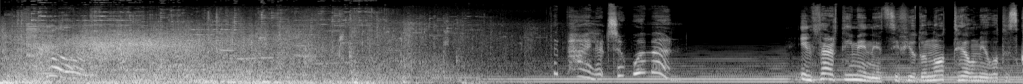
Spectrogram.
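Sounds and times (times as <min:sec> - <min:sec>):
German panzer tanks approaching, clanking and rumbling: 0:00.0 - 0:06.1
speech: 0:06.0 - 0:06.9, 0:08.0 - 0:10.2.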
